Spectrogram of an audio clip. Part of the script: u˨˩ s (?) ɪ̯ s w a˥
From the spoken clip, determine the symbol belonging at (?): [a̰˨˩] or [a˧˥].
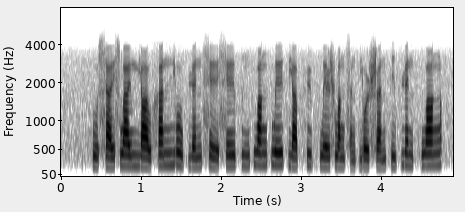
a˧˥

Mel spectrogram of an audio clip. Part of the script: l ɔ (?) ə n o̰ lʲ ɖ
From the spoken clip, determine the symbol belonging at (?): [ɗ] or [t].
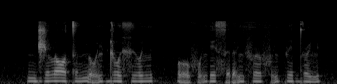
t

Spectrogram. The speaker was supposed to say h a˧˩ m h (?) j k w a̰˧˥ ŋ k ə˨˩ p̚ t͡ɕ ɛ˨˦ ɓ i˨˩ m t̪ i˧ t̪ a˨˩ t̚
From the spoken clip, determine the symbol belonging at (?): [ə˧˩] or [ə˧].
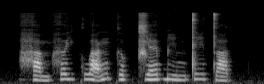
ə˧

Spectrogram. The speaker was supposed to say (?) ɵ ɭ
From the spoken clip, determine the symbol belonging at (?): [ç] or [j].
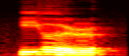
j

